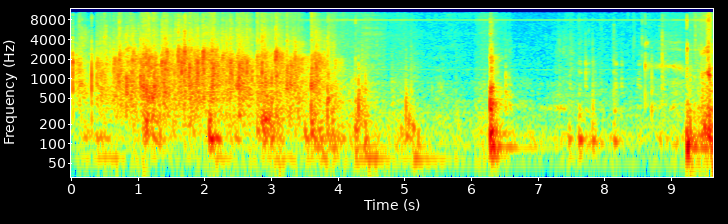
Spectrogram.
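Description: Audience applause welcoming a professor before a lecture on social care at LSE. The clapping is dense and steady for about four seconds, then dies away into quieter room noise broken by a few scattered knocks.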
